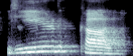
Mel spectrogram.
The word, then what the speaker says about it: dirgha kala: Dirgha Kala. So somebody's not muted, so mute yourself, everybody, okay? Dirgha kala.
